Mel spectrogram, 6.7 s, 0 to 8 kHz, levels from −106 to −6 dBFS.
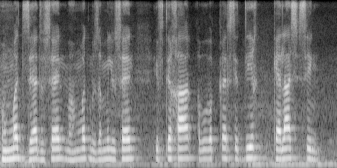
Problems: constant background noise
